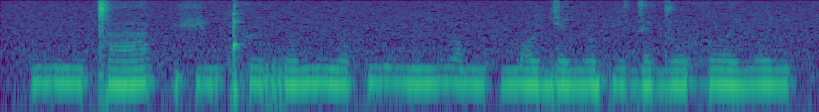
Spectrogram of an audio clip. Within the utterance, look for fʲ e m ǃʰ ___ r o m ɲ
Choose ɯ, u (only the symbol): ɯ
